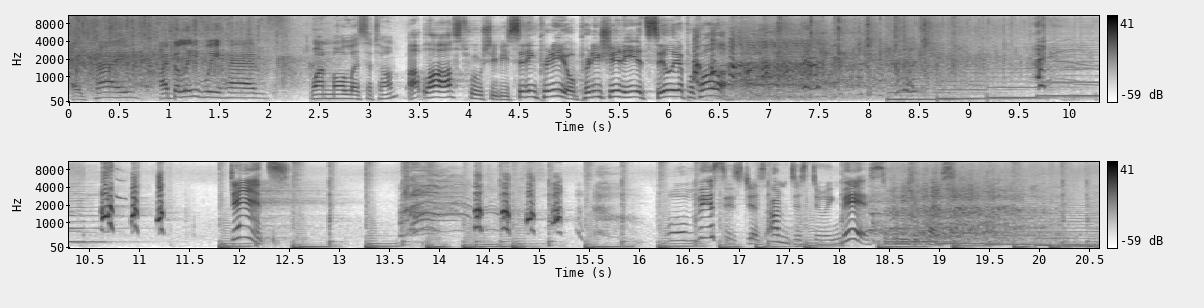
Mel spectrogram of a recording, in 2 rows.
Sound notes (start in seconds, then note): 6.2 laughter; 6.2 laughs; 8.1 ascending keyboard notes play; 10.6 laughs; 13.6 laughs; 18.4 descending keyboard notes play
